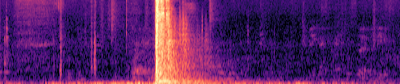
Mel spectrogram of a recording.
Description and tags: hand hitting skip-bin. recorded from front to different reverb to side.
